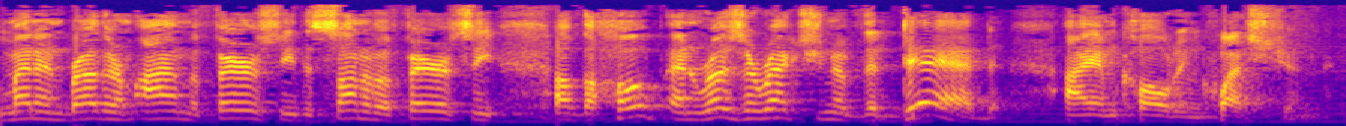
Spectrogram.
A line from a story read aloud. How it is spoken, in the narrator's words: he cried out in the council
